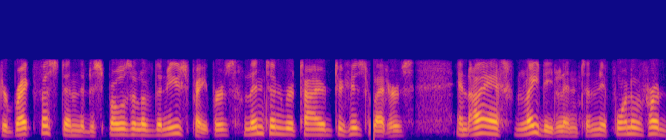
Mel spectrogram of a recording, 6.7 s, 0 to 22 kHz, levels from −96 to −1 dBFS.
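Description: Telephone-band speech carried over G.711, with a single dropout from packet loss filled with silence between 3.70 and 3.74 s. The 40 ms gap, which fits two lost 20 ms packets, was replaced by digital silence, so the sound stops dead at a hard edge and restarts just as abruptly.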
